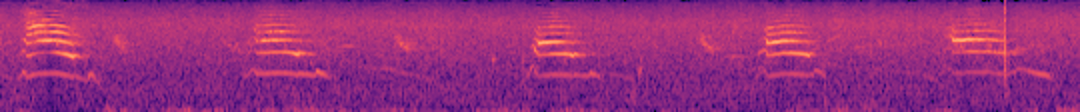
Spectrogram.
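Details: Five short, bright meows come from a cat at roughly one-and-a-half-second intervals, each with a brief rise and fall in pitch, against a soft hiss and low rumble.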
